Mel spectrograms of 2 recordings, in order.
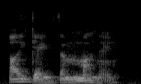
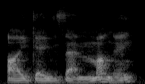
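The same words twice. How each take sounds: First: The word 'them' is reduced and weak. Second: The word 'them' is said in full. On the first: The speaker calls it right. "Them becomes them" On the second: The speaker calls it wrong. "not I gave them money"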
